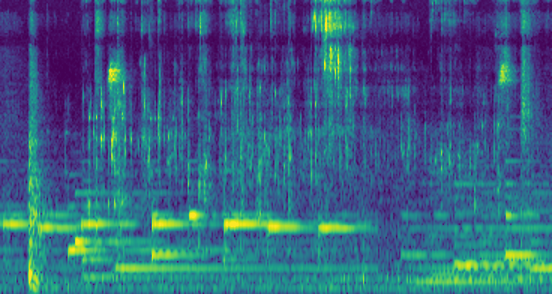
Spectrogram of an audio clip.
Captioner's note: water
